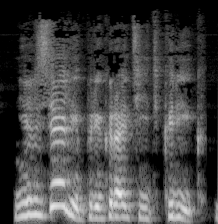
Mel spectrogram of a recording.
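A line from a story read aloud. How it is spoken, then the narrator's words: Rude, harsh. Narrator (Russian): грубо говорит он Дорзиту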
